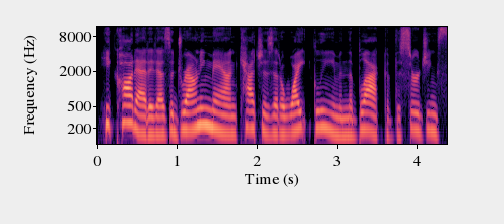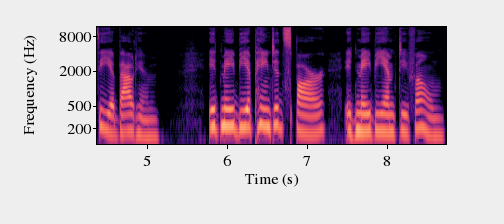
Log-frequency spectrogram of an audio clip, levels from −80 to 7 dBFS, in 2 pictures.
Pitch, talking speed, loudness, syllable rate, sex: 180 Hz, 220 wpm, -18 LUFS, 5.1 syllables/s, female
